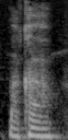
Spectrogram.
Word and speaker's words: Macabre: The normal pronunciation should be mab pronounce it as macab.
